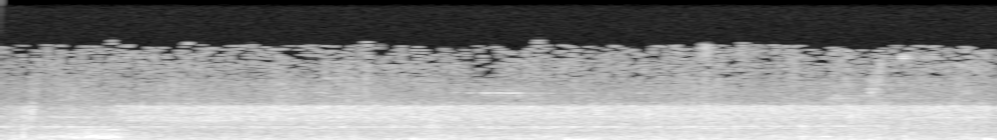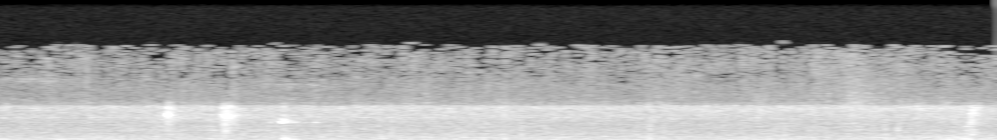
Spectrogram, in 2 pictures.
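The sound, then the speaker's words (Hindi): A train bound for Tehran gives off a dense, steady rumble that fills the whole stretch, with a few faint clanks scattered over it. “ये Mashhad की train? नहीं aunty, Tehran की train है”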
